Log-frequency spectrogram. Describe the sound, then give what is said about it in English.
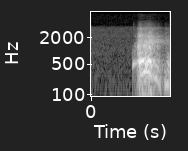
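A single human sneeze bursts out abruptly after a moment of silence, loud and brief, with a sharp onset and a quick trailing exhale. “I'd have to sneeze again.”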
